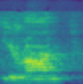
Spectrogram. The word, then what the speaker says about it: Iran: the Iranian people but you're pronouncing our country's name wrong our country is named Iran go to Iran please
